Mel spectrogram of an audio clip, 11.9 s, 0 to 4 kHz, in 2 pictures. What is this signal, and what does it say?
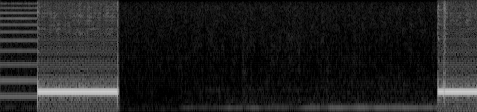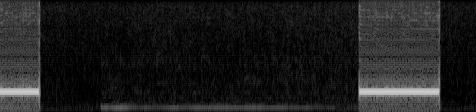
Ringback tone (Europe, 425 Hz).
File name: out- -2031- - - .242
